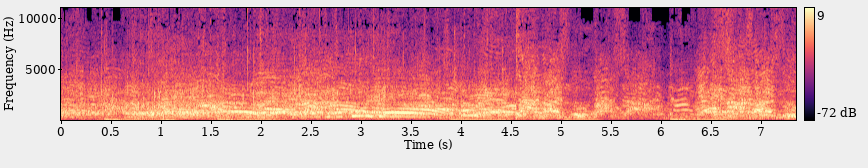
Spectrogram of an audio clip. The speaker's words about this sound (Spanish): Es gente protestando contra los ocupas.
